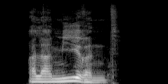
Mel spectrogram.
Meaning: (verb) present participle of alarmieren; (adjective) alarming
- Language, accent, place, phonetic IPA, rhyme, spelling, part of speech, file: German, Germany, Berlin, [alaʁˈmiːʁənt], -iːʁənt, alarmierend, adjective / verb, De-alarmierend.ogg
